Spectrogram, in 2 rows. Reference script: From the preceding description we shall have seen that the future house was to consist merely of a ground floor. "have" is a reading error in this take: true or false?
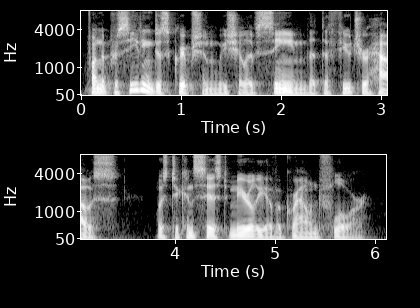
false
